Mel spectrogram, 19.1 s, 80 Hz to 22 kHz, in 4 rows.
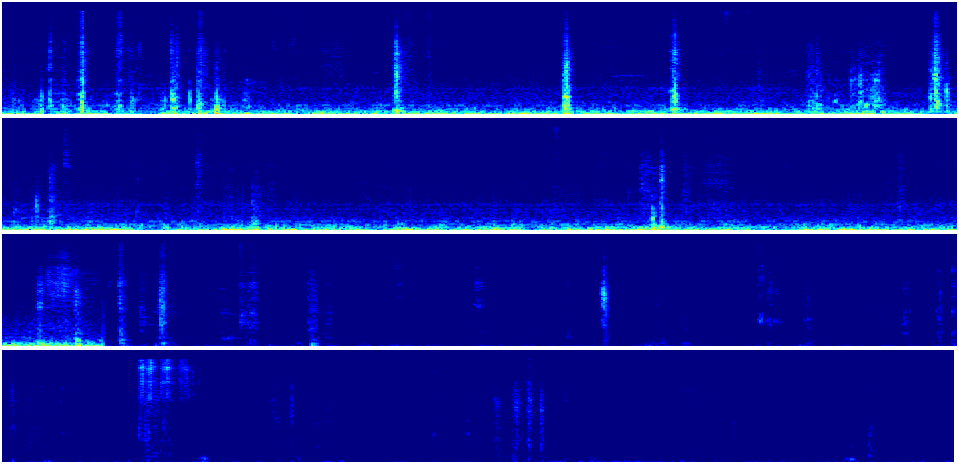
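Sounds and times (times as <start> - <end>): loud low rumble: 1.2 - 10.0.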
